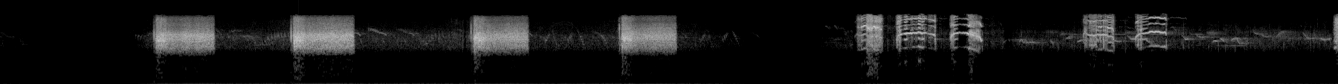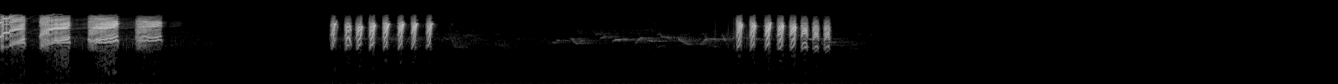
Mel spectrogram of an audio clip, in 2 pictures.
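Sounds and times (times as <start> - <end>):
birds: 1.4 - 7.6, 8.2 - 15.6, 16.7 - 22.4.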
